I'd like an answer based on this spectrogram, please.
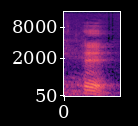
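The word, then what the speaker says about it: ה: 해 또는 헤이. 예, 어떤 의미 날까요? 히읗 발음.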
